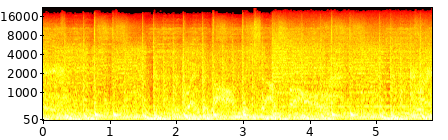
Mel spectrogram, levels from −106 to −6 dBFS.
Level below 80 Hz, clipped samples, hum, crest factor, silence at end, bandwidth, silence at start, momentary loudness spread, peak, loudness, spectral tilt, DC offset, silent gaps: -18 dBFS; under 0.1%; none; 10 dB; 0 s; 19 kHz; 0 s; 2 LU; 0 dBFS; -12 LUFS; -4.5 dB/octave; under 0.1%; none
